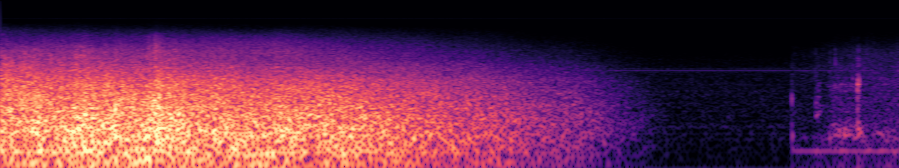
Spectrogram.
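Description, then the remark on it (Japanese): Loud, broad roar of surf washing ashore at Nakahama in Yamamoto town, an earthquake disaster area, swelling and then slowly fading to near silence, followed by a faint hum and a few soft clicks near the end. “まあ、本当にこの波の音を聞くと辛いと、思われる方もまだたくさん、いらっしゃるのがこの、被災地の現実だと思います。”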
